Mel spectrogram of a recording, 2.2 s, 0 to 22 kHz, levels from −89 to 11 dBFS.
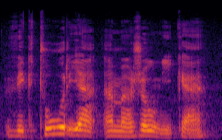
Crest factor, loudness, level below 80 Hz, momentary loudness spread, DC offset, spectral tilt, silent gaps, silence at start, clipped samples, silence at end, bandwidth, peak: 16 dB; -22 LUFS; -66 dBFS; 8 LU; under 0.1%; -5.5 dB/octave; none; 0.05 s; under 0.1%; 0.15 s; 14 kHz; -6 dBFS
